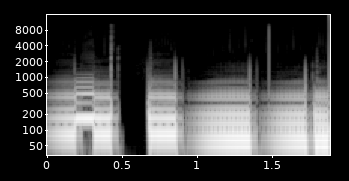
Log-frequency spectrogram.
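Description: A synth bass repeats the same low E note three times, each note sustained with brief gaps, loud and close with no other sounds.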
